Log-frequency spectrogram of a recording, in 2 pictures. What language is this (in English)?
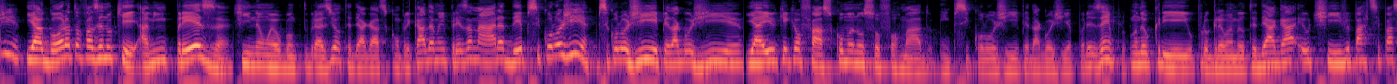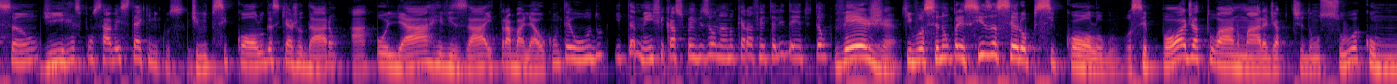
Portuguese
